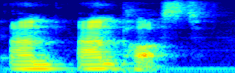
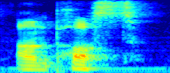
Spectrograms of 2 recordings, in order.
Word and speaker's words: An Post: I'd go for An Post. – It's not that far off. It's, well, I know commentators on the telly kind of say An Post, but it's actually pronounced An Post.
